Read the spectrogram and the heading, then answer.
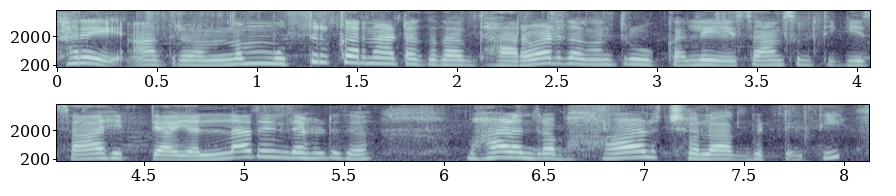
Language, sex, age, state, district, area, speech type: Kannada, female, 18-30, Karnataka, Dharwad, rural, spontaneous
